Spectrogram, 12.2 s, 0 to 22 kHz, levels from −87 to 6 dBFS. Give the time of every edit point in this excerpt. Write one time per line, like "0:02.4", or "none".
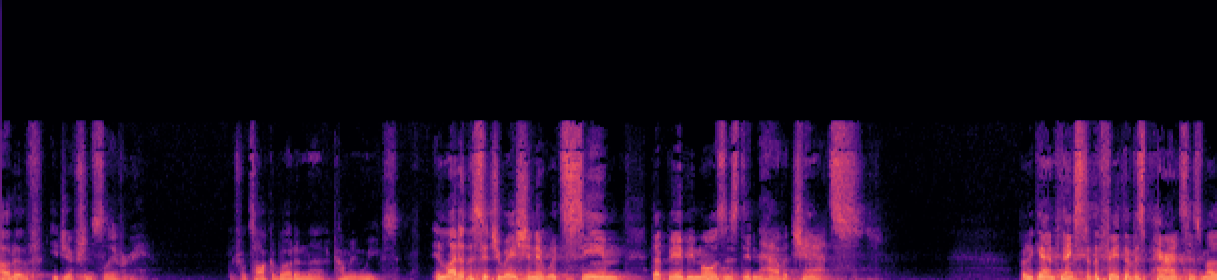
0:04.1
